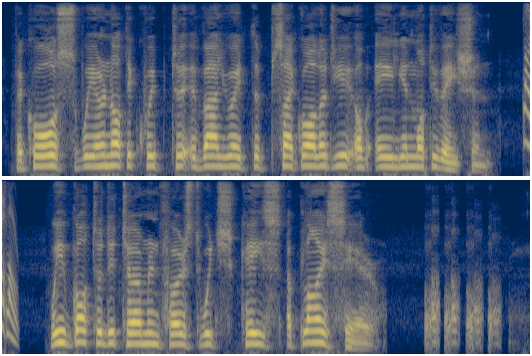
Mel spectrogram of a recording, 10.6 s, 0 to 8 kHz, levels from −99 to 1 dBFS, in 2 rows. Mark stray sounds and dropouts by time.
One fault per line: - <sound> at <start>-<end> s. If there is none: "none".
- chirp at 5.2-5.5 s
- laugh at 9.5-10.3 s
